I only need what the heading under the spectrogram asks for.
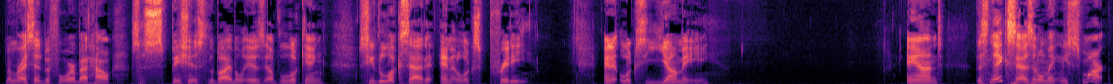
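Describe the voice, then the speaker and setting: A man's voice: medium pitch, sing-song, a little slow, long pauses, pushed and bright, dry recording. A man, a university professor, lecturing in a playful, jokey way and acting out the text. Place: classroom.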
